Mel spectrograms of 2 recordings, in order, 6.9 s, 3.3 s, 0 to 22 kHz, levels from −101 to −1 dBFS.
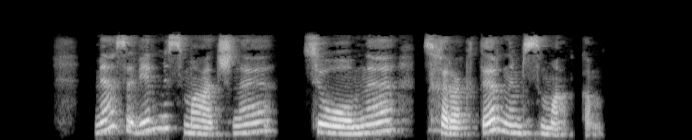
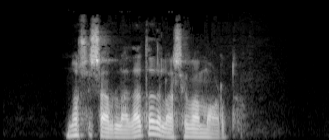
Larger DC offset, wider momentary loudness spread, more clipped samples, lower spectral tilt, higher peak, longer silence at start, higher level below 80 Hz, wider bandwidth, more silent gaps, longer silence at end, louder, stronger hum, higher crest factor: neither; first, 16 LU vs 10 LU; neither; about the same, -3.5 dB/octave vs -4 dB/octave; about the same, -2 dBFS vs -2 dBFS; first, 0.95 s vs 0.65 s; second, -68 dBFS vs -62 dBFS; second, 8.2 kHz vs 13.5 kHz; first, 2.79-3.04 s, 4.15-4.23 s, 5.75-5.82 s vs none; second, 0.9 s vs 1.05 s; about the same, -19 LUFS vs -18 LUFS; neither; about the same, 18 dB vs 20 dB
